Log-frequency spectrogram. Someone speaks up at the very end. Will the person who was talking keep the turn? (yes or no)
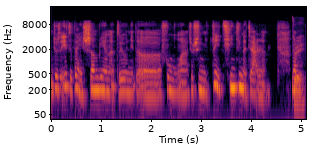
yes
